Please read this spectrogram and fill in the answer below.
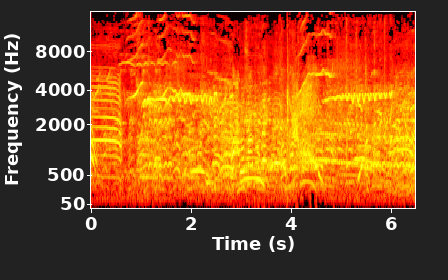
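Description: Several caged white-rumped shamas singing at once, a dense tangle of whistles and trills, with a rapid high warbling trill held for over a second twice, about a second in and again near the end. People shout underneath.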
